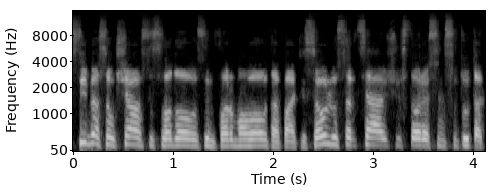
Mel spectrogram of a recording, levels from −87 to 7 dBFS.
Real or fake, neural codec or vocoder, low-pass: real; none; 14.4 kHz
